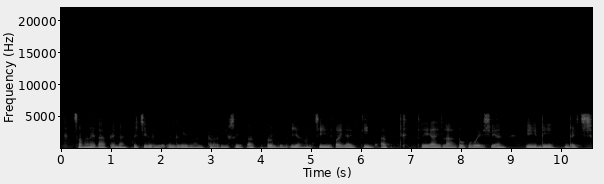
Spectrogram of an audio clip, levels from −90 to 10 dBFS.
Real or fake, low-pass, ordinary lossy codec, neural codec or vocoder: fake; 5.4 kHz; MP3, 32 kbps; codec, 16 kHz, 1 kbps, FunCodec, trained on Chinese and English, 50 frames a second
